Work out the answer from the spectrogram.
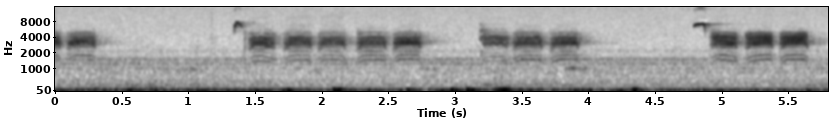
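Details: In snowy winter, a chickadee gives three bursts of chick-a-dee calls, each a thin high note then four or five harsh, buzzy dees, over low wind rumble; a viewer says this call warns other birds, more dees signalling bigger threats.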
